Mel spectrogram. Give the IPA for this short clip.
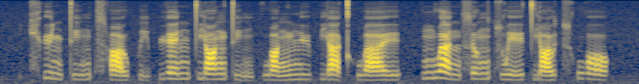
t͡ɕʰy˥˨nt̪i˨˦ŋt͡sʰɑ˨˦ʊ̯pḭ˨˩ pɥɛ˦nt̪jɑ˦ŋt̪ḭ˨˩ŋkwɑ˨˦ŋ n̪y˦pjä˥˨kʰwa˦ɪ̯ | n̪wa˥˨nsɤ˦ŋt͡swe˨˦ɪ̯ t̪jɑ˨˦ʊ̯t͡sʰwɔ˥˨

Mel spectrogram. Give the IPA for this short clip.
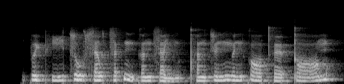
pɵ˧ɥpʰiː˨˥ t͡so˧wsɐ˧wt͡sɐ˨˥k̚ ɵ˨˩nkɐ˧ŋsɐ˨˩jŋʊ˨k̚ pʰɐ˨ŋt͡sɵ˨˧nŋɵ˨˥n kɔː˧t̪ʰœː˨˥k̚ t̪ɔː˨˥m

